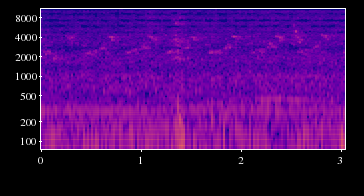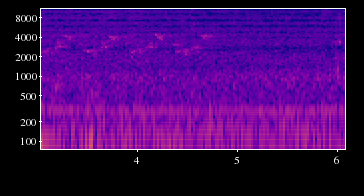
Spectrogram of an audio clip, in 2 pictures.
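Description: Small birds chirping in quick, short, repeated notes over a low outdoor rumble and a faint steady hum, with a single thump about a second and a half in.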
